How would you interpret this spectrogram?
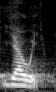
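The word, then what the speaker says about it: Yahvé: révèle à Moïse donc on dit yaoi Jéhovah mais en fait on sait pas trop les Témoins de Jéhovah tiennent à cette appellation comme l'unique non valable pour Dieu mais il semblerait que la prononciation correcte se rapprocherait davantage de Yahoo pour les Juifs ce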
